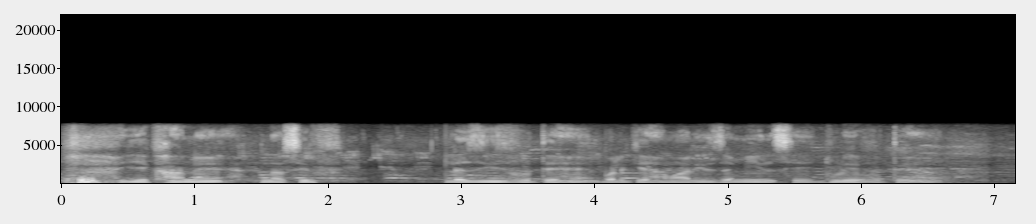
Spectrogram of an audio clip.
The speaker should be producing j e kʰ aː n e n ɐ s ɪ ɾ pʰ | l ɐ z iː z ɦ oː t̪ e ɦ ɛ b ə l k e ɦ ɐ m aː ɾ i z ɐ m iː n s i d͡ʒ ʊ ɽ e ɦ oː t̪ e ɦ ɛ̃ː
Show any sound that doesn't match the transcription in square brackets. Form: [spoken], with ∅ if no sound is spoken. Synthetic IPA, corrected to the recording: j e kʰ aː n e n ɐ s ɪ ɾ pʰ | l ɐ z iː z ɦ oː t̪ e ɦ [ɛ̃] b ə l k e ɦ ɐ m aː ɾ i z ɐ m iː n s [e] d͡ʒ ʊ ɽ e ɦ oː t̪ e ɦ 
